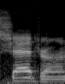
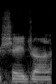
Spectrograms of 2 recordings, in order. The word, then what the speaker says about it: Shadron: or healing here is one of the Drakes shadron or shadron however you want to pronounce it basically the thing with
